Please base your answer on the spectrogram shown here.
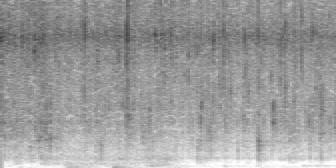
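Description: Sweet potatoes and ordinary potatoes fry in a pan with a steady, close hiss and crackle that holds through the whole stretch, with a few soft scrapes underneath and no talking.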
